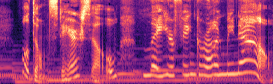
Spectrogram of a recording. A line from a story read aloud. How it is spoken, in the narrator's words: a voice which laughed and said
